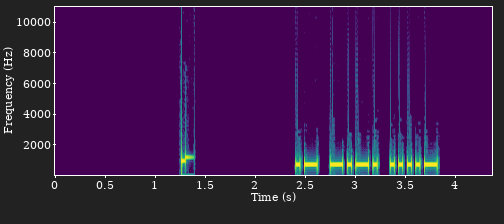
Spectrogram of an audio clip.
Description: Morse code, heard as a keyed tone, about 28 wpm, 700 Hz. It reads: AC4
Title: USA Call Sign Prefixes - 28wpm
